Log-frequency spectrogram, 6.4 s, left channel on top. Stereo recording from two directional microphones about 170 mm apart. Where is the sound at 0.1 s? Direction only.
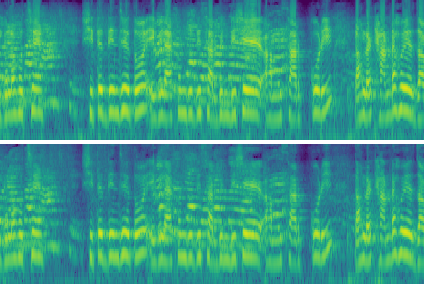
20° right (ahead or behind).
